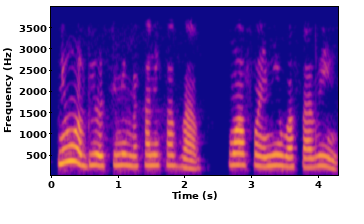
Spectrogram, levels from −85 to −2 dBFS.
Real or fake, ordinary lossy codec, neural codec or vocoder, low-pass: real; none; none; 3.6 kHz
